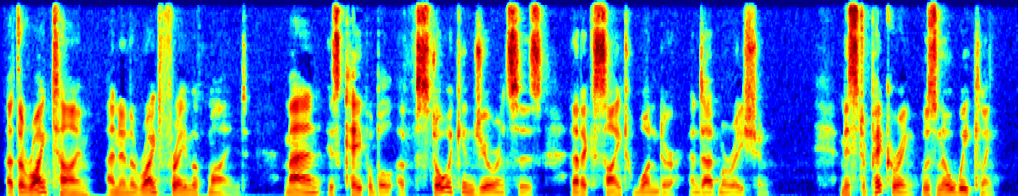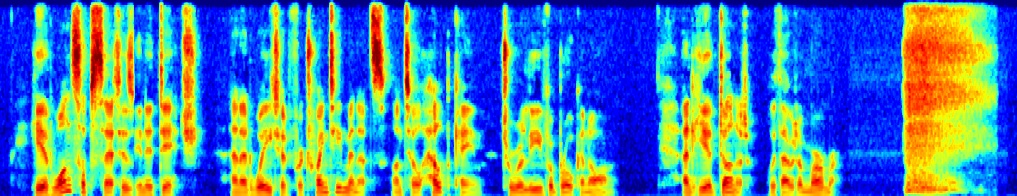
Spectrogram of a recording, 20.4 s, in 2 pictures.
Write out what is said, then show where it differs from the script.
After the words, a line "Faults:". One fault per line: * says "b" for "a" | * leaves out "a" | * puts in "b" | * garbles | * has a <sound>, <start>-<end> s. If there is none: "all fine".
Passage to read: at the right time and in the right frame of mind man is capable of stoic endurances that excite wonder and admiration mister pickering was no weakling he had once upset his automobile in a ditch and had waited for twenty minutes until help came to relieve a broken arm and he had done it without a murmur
at the right time and in the right frame of mind man is capable of stoic endurances that excite wonder and admiration mister pickering was no weakling he had once upset his in a ditch and had waited for twenty minutes until help came to relieve a broken arm and he had done it without a murmur
Faults:
* leaves out "automobile"
* has a sniff, 19.2-20.2 s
